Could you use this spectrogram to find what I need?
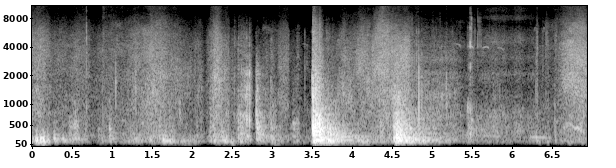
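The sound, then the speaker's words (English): A van door being shut while the van is locked up, heard as a single sharp, heavy thud that stands out from low rustling background noise, followed by a softer knock. “Shall I lock the van up? Probably best. You should lock it, probably, yeah.”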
